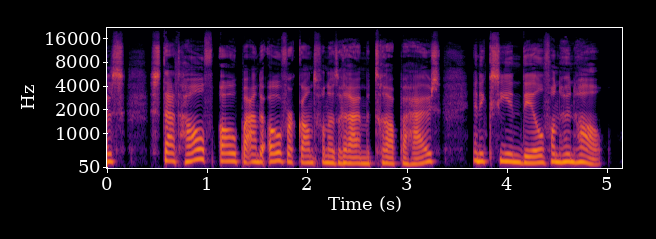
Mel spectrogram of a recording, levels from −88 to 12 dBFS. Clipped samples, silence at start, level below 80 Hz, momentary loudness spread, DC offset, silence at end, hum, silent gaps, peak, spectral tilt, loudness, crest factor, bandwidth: under 0.1%; 0 s; -72 dBFS; 6 LU; under 0.1%; 0.2 s; none; none; -4 dBFS; -5.5 dB/octave; -20 LUFS; 16 dB; 17.5 kHz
